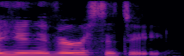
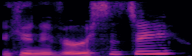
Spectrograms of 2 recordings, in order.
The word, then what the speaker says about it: university: alors que le mot university commence par la voyelle u. Et en effet, ici, cette voyelle u se prononce y, comme dans les mots français fille ou paille.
